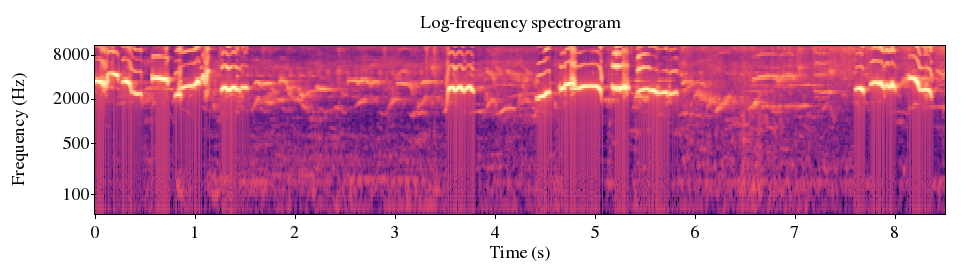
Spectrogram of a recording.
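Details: Oriental magpie-robin singing to set off other magpie-robins: loud bursts of whistled, warbling and trilled phrases with short pauses between groups, some notes sweeping up and down.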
